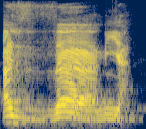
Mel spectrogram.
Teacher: Alif lam mati yang bertemu dengan salah satu huruf syamsiah dibaca menjadi lebur sehingga bunyi alnya tidak dibaca jadinya azzaniah. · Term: alif lam syamsiyah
